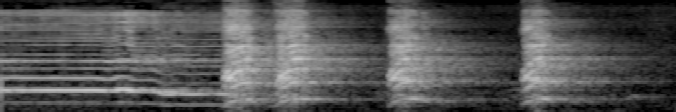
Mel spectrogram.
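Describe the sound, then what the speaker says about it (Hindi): A dog gives four short, loud barks in quick succession, close by, during an outdoor street play about road safety; a sustained musical tone precedes the barks. "महाराज कुत्ता का भौंक रहा था"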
